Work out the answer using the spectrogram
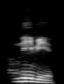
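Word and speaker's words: Niemi: Nimi. So it's spelled N like Nancy, I-E, M like Mary, I.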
